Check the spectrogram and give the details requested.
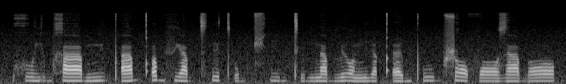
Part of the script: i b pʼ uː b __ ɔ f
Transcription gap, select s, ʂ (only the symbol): ʂ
